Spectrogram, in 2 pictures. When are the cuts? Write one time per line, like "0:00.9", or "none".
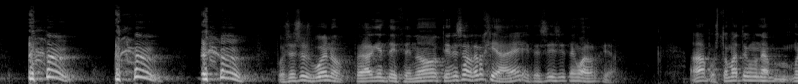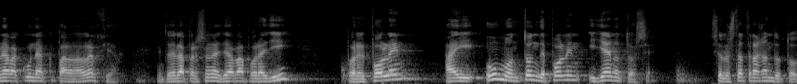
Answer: none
